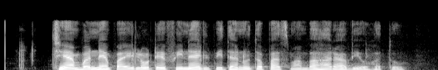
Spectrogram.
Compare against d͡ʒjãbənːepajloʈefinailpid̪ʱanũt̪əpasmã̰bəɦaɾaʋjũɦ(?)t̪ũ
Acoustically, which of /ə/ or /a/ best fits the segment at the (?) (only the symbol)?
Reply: ə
